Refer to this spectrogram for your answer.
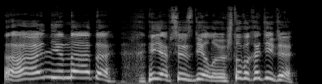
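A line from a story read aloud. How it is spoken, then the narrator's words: Yelling at full strength. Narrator (Russian): Он орал изо всех сил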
